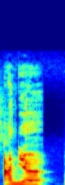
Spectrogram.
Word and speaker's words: Ania: I'm on Twitter at Ania, which is spelled A-N-I-A.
